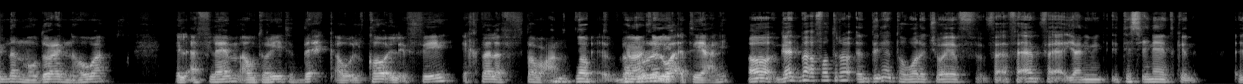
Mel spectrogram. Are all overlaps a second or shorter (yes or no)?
no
